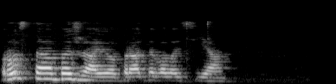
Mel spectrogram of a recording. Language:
Russian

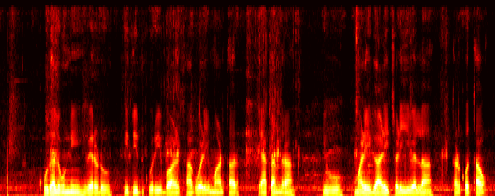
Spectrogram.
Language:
Kannada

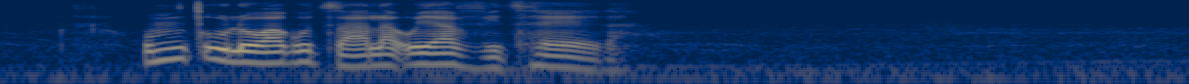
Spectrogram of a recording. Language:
Swati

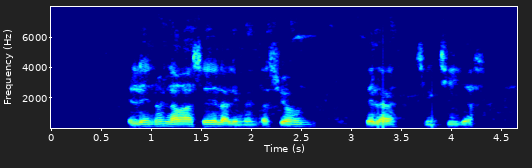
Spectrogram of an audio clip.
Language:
Spanish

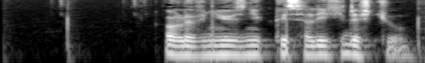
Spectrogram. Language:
Czech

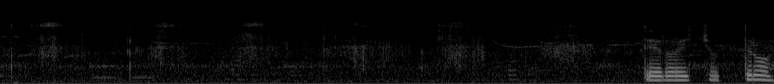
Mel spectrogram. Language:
Santali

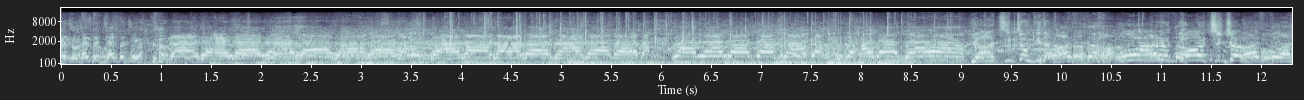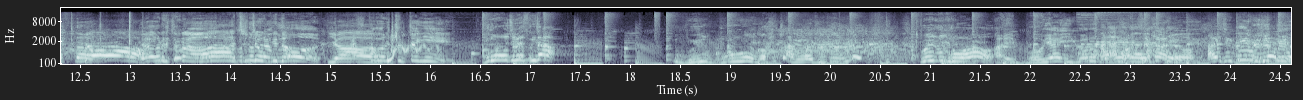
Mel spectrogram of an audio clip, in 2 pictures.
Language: Korean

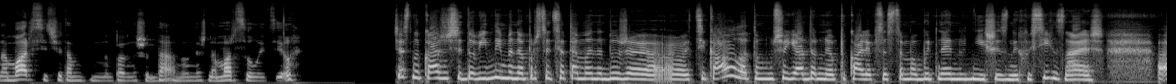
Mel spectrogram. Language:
Ukrainian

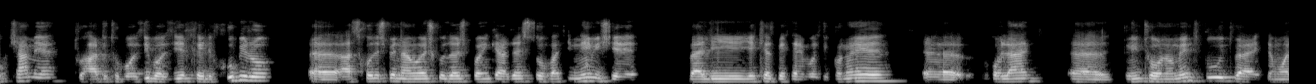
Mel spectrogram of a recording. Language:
Persian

